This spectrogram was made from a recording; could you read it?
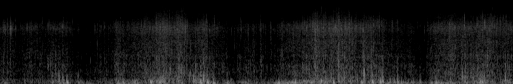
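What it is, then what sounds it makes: Plastic bubble wrap being crinkled. A large, clear, hollow air-cushion plastic bubble wrap sheet is held in both hands in front of the microphone and crumpled and rubbed with the fingertips and palms. It makes a steady, dense crinkling and rustling with small crackles, full low handling rumble and a bright, airy hiss on top.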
